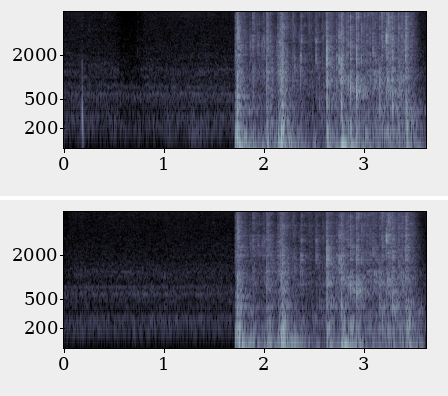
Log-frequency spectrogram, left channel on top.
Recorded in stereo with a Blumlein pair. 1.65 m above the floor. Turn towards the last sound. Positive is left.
turn(degrees=20)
